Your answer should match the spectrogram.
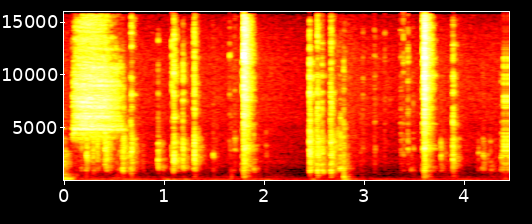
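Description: Typing on a computer keyboard: short irregular key clicks in small runs with brief pauses between them.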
